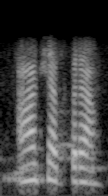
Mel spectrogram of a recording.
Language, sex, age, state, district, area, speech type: Telugu, female, 18-30, Andhra Pradesh, Eluru, rural, conversation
